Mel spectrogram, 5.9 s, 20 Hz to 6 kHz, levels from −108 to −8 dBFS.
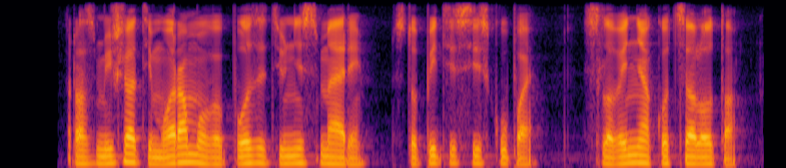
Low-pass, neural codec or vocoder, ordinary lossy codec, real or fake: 5.4 kHz; none; none; real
